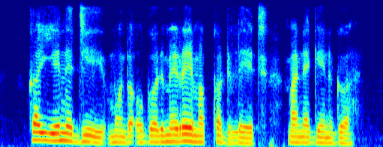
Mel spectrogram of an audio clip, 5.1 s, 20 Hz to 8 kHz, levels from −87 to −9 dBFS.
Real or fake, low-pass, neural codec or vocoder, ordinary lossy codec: fake; 7.2 kHz; codec, 16 kHz, 1.1 kbps, Voila-Tokenizer; Opus, 16 kbps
